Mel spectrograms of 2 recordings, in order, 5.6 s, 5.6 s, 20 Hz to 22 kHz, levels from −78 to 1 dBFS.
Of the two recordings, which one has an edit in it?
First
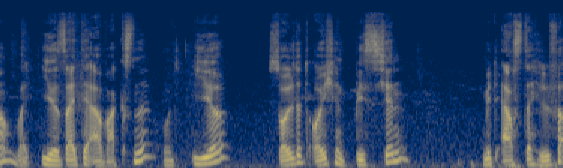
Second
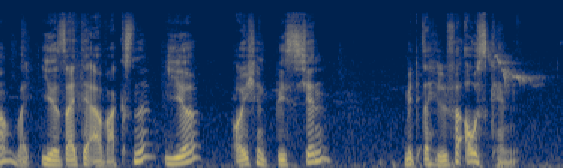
second; 3 cuts; at 1.6 s, 2.3 s, 4.2 s

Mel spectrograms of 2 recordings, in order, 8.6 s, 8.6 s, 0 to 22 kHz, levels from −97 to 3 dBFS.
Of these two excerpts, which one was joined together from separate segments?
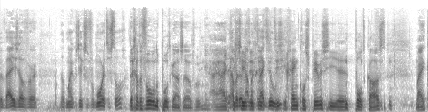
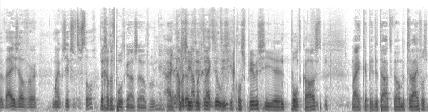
second; 5 cuts; at 1.0 s, 1.5 s, 2.3 s, 3.3 s, 4.7 s

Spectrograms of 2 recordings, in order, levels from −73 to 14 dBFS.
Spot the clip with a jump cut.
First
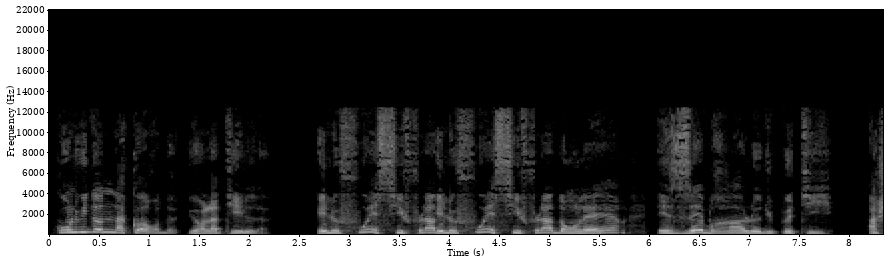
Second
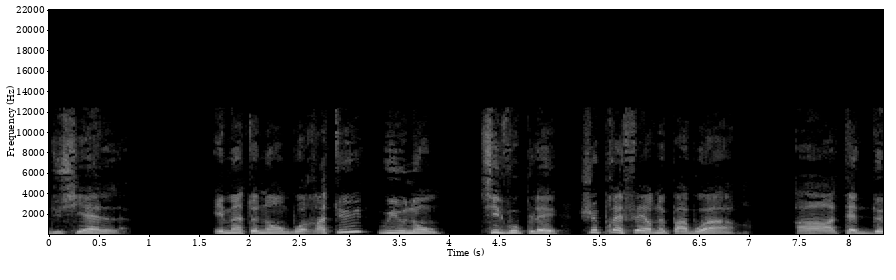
first; 2 cuts; at 3.9 s, 7.1 s

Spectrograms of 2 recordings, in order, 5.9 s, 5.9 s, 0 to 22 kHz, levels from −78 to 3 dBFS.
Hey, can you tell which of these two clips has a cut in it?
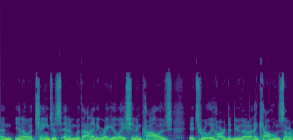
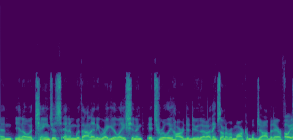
second; 2 cuts; at 2.8 s, 4.3 s

